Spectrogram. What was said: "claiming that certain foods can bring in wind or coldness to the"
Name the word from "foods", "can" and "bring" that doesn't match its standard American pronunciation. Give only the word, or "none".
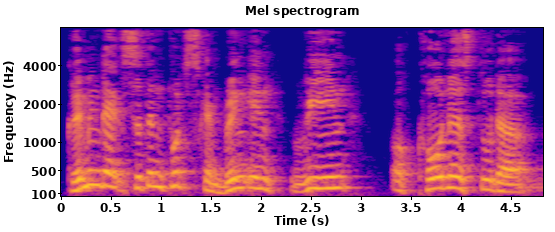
foods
